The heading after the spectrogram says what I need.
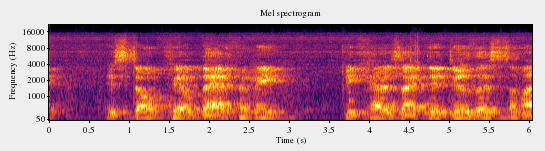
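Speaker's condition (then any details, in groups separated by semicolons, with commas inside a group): Brain injury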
